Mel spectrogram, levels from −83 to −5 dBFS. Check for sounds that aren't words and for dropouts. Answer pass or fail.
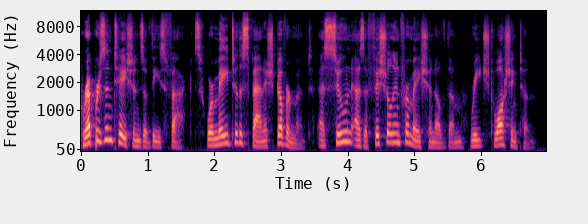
pass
